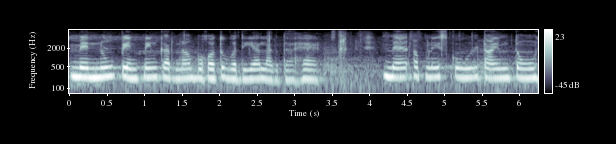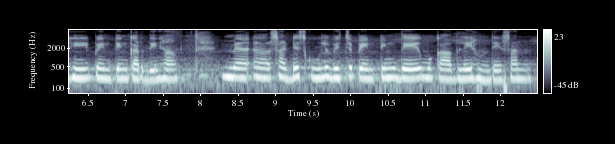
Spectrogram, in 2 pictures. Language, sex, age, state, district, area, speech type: Punjabi, female, 18-30, Punjab, Fatehgarh Sahib, rural, spontaneous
